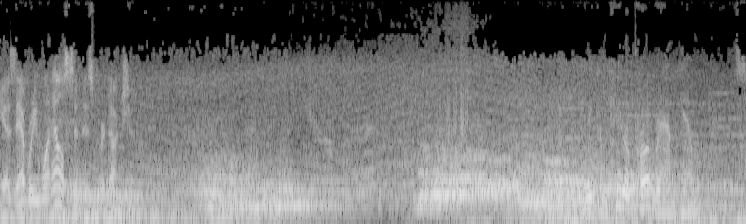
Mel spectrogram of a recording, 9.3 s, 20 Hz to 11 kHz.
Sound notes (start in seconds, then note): 5.0 dragon howls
